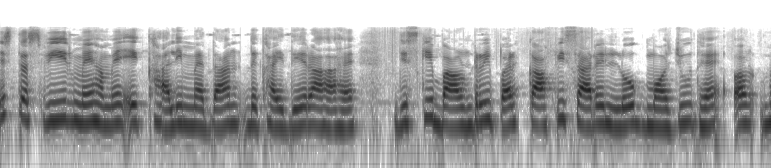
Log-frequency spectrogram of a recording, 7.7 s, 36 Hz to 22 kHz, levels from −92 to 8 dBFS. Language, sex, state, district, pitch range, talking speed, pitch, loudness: Hindi, female, Maharashtra, Nagpur, 180-205 Hz, 155 wpm, 195 Hz, -16 LUFS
